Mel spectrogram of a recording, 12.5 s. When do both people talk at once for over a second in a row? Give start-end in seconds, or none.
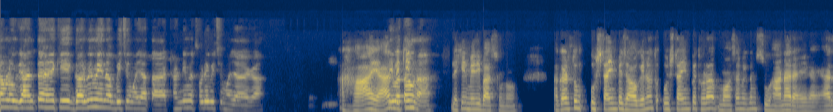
none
